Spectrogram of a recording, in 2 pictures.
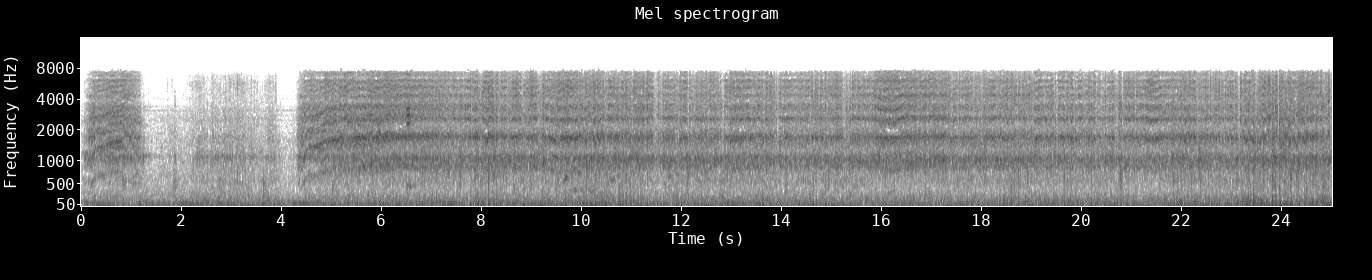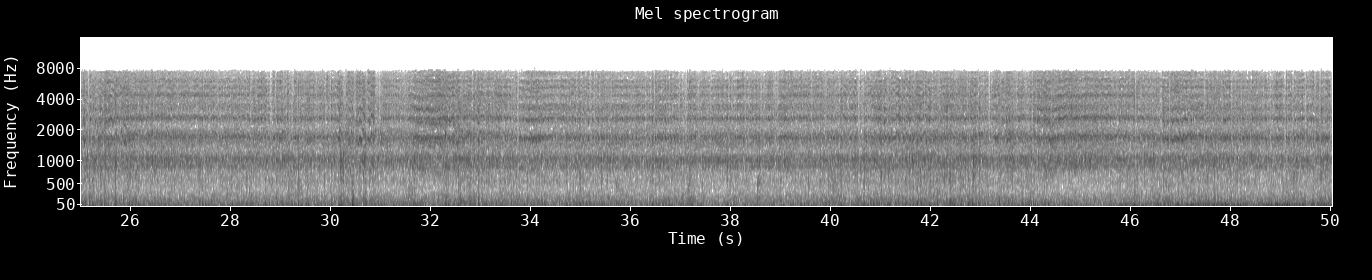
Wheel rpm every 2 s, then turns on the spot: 50, 20, 150, 230, 230, 230, 230, 230, 230, 230, 230, 230, 230, 230, 230, 230, 220, 230, 240, 230, 230, 230, 230, 230, 230.
0-2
